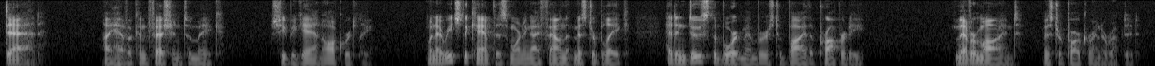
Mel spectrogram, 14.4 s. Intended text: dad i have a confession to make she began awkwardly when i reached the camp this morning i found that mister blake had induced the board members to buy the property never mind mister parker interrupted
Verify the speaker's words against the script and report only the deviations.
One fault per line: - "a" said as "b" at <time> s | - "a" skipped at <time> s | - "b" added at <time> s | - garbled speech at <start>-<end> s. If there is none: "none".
none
